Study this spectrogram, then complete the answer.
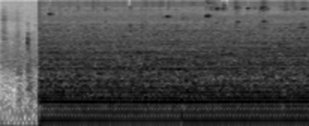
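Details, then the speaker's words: Mower after spring-tension reassembly repair, test start and cut: fires up and settles into steady even drone with no misses or knocks; working great. "Well, it seemed to be working great. I gotta tell you, I was relieved that I wouldn't have to cut all these weeds with the string trimmer again like last year."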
